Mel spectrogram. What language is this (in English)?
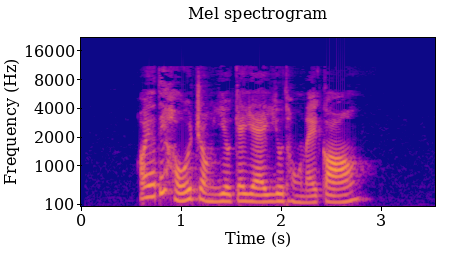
Cantonese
